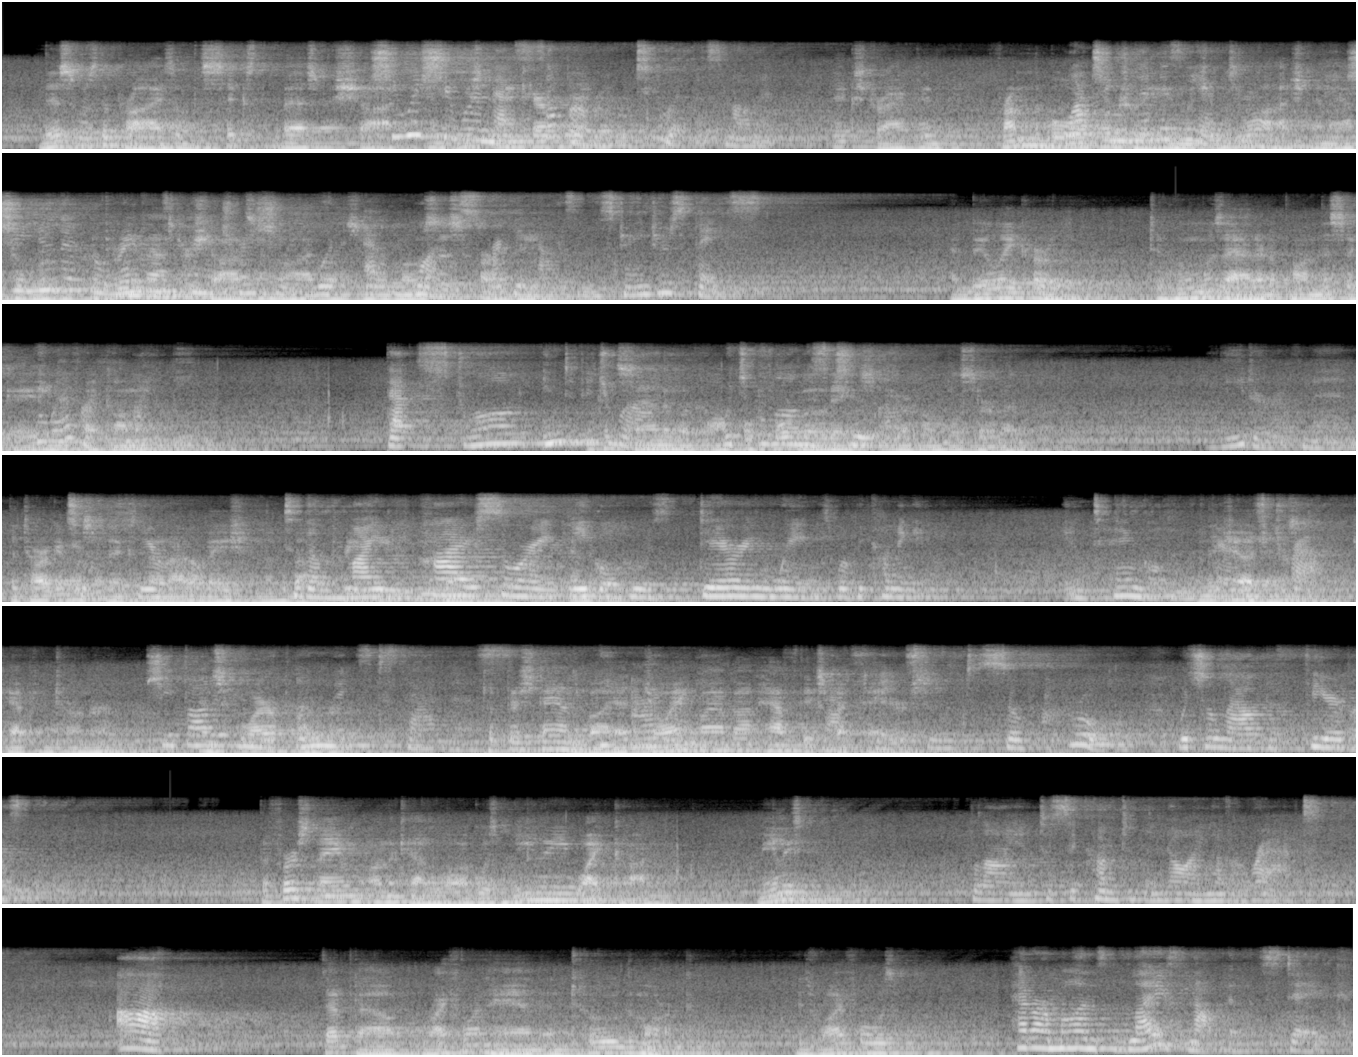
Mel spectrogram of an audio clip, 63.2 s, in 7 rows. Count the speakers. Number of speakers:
2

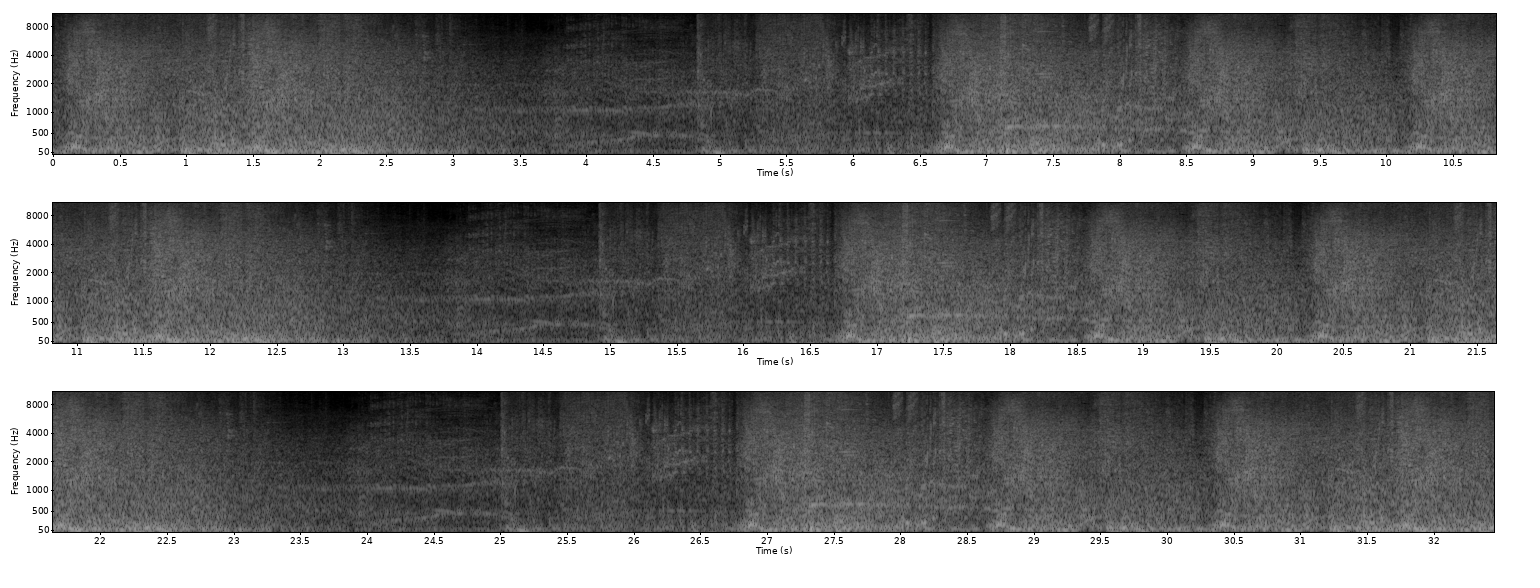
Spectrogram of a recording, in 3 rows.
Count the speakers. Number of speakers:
0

